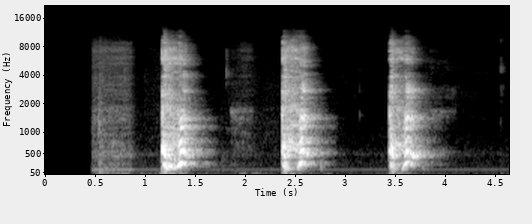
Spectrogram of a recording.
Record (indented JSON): {
  "three_cough_length": "4.6 s",
  "three_cough_amplitude": 24137,
  "three_cough_signal_mean_std_ratio": 0.33,
  "survey_phase": "alpha (2021-03-01 to 2021-08-12)",
  "age": "65+",
  "gender": "Male",
  "wearing_mask": "No",
  "symptom_cough_any": true,
  "symptom_fatigue": true,
  "symptom_onset": "6 days",
  "smoker_status": "Never smoked",
  "respiratory_condition_asthma": false,
  "respiratory_condition_other": false,
  "recruitment_source": "REACT",
  "submission_delay": "1 day",
  "covid_test_result": "Negative",
  "covid_test_method": "RT-qPCR"
}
